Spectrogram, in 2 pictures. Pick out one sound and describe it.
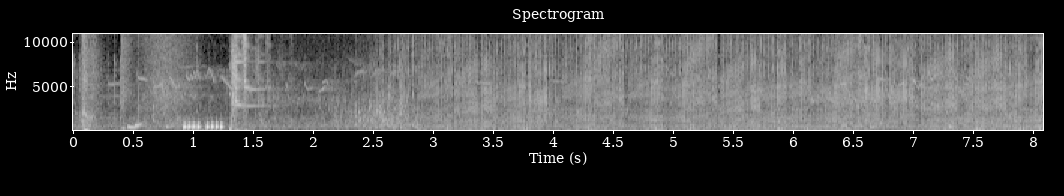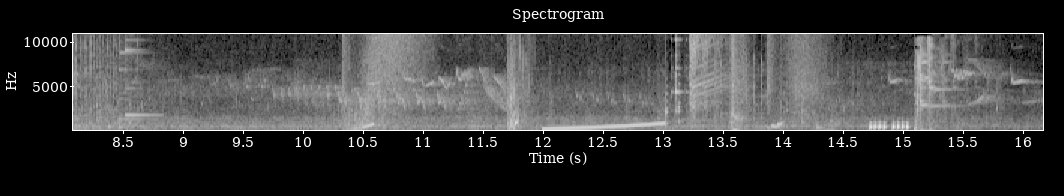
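A sharp chime rings as a fish bites.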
